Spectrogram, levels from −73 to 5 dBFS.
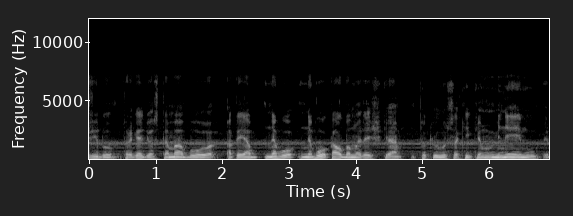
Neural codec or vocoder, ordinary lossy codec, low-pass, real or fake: codec, 16 kHz, 8 kbps, FreqCodec, larger model; MP3, 96 kbps; 7.2 kHz; fake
